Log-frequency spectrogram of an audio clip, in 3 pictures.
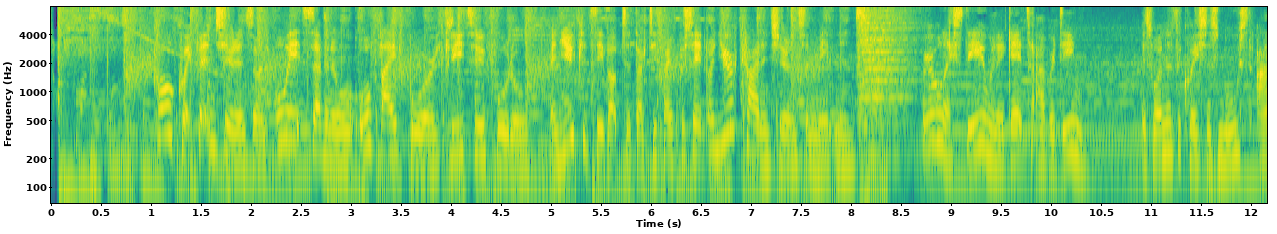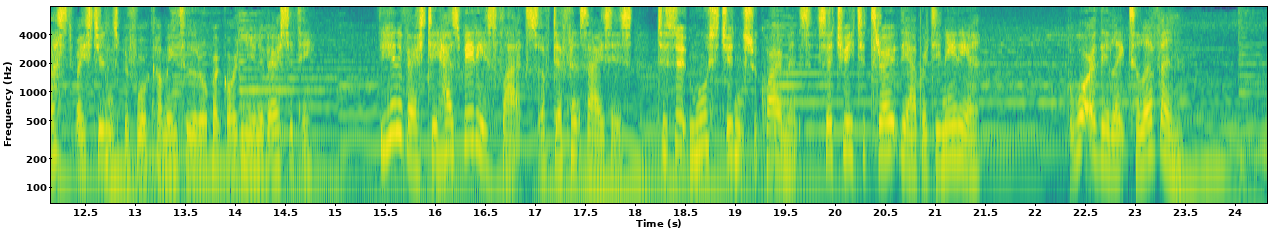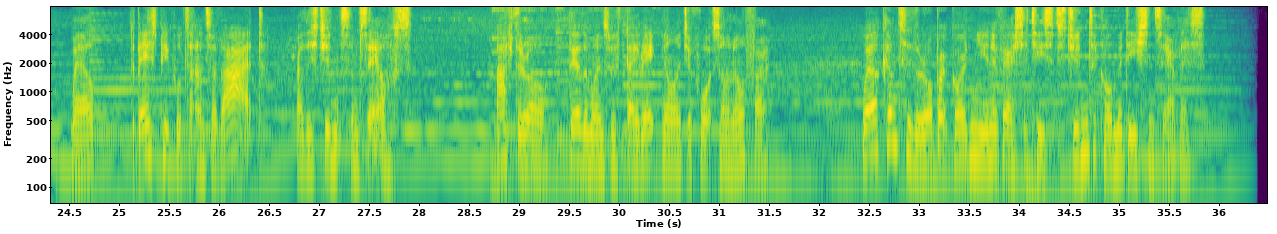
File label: Scottish Voice Overs Commercial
